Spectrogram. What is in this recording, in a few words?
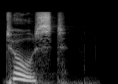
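"toast", English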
